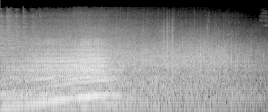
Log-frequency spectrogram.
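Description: Car engine sound effect revving up, rising in pitch to its loudest about two seconds in, then fading away.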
